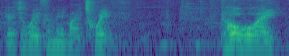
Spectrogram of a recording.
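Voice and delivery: usual speaking voice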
